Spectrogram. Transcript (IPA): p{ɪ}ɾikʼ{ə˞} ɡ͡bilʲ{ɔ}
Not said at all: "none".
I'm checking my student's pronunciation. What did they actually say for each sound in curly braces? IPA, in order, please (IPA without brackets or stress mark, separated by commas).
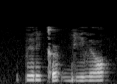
ɪ, ə˞, ɔ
